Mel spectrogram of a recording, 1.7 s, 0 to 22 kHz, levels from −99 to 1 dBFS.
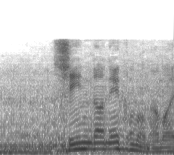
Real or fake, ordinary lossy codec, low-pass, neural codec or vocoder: fake; none; none; codec, 16 kHz, 8 kbps, FunCodec, trained on LibriTTS, 25 frames a second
